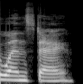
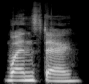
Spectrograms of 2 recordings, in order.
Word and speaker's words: Wednesday: We write wde dd e sd d y but we say Wednesday. Say it softly. Wednesday. The middle sound disappears.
